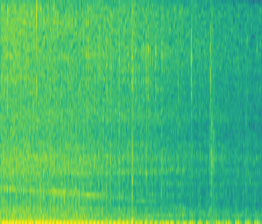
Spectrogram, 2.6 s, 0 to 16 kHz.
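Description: A 2024 Kawasaki Vulcan S 650 cruiser motorcycle accelerating with a rising engine drone that holds steady and loud, recorded close on the ride with rumbling mechanical clatter and no talking.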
